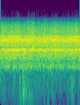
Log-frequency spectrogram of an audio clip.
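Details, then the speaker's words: HF ham radio receiver picking up power line interference: a steady, harsh buzzing hiss with no rhythm or tuning change. "so no matter how great your equipment is if you haven't got it plumbed properly outside the noise from power line is going to come on in and you all know what power line the noise sounds like it is just plain ugly"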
